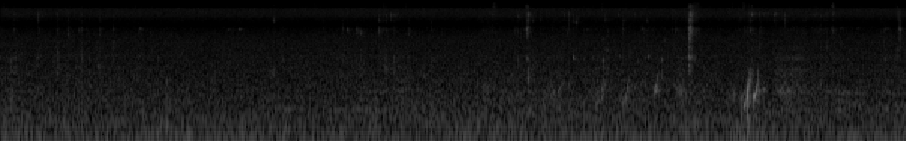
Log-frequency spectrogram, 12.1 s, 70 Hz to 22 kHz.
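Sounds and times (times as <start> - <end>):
wet squelch: 6.5 - 12.0.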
